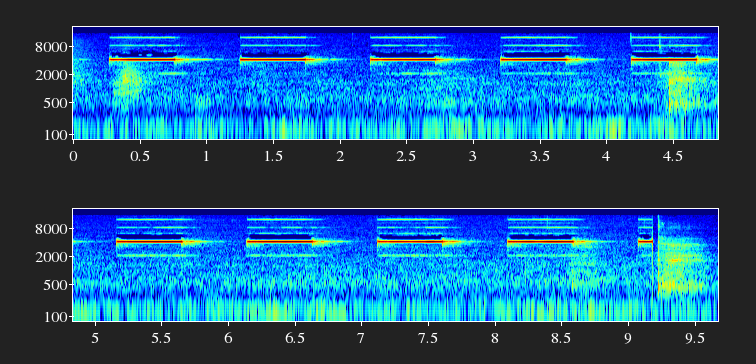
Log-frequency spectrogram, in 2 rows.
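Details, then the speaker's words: Fibaro Z-Wave FGFS-101 flood detector placed in water: thin high beep about once per second, ten even pulses in a quiet room, its own built-in alarm, faint and hard to hear from afar. "Donc évidemment le son est tellement faible que c'est la raison pour laquelle j'utilise entre autres une sirène,"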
